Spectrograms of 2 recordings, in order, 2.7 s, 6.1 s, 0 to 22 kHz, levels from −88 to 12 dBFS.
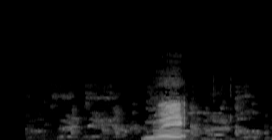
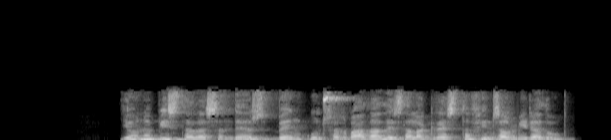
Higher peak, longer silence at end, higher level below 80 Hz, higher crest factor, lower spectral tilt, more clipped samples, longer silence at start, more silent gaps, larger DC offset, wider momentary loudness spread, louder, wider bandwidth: second, -12 dBFS vs -2 dBFS; about the same, 0.3 s vs 0.4 s; second, under -90 dBFS vs -62 dBFS; first, 24 dB vs 16 dB; second, 1 dB/octave vs -3 dB/octave; neither; second, 0.7 s vs 1.2 s; neither; neither; first, 27 LU vs 5 LU; second, -29 LUFS vs -16 LUFS; first, 11.5 kHz vs 8.4 kHz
